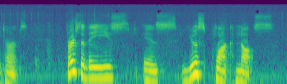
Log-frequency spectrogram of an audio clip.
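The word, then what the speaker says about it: eusplagchnos: which looks like that use plunk NOS e-u-s-p-l-a-g-c-h-n-o-s you're warning about the pronunciation whenever you get a gamma next to a Kai or Kai uh produces a funny sound okay and uh First Peter chapter three and verse 8.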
